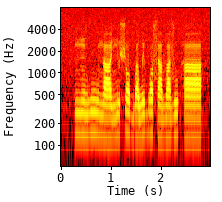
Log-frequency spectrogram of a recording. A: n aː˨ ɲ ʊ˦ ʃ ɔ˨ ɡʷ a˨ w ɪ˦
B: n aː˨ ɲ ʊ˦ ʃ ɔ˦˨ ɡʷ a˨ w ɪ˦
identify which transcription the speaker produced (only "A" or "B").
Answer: B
